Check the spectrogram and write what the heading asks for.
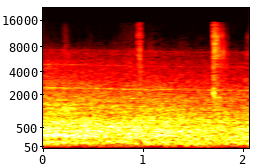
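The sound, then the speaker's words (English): A steady, broad roar of a jet plane passing overhead, holding an even loudness throughout with no voices, just a continuous airy rumble filling the background. “Jet plane. You know, right there. And the jet plane came over right before the phone thing went nuts.”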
